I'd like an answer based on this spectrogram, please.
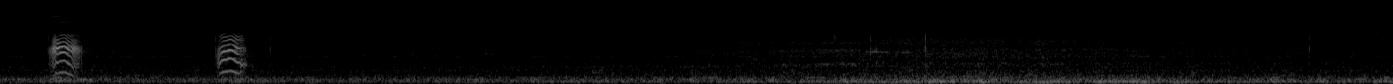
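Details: Abandoned male kitten crying each time a hand is taken away, missing his mother: two short, high, piercing mews about two seconds apart near the start, followed by a long stretch of quiet low background rumble.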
